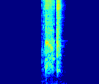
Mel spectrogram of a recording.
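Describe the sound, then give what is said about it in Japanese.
A camera shutter fires once to take an ID photo, giving a quick double click with two crisp snaps close together in a short, bright burst that stands alone in silence. “証明写真撮っちゃいました。”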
